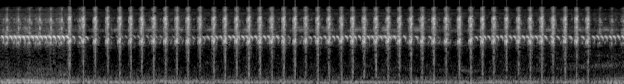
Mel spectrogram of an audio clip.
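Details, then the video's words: Shrill buzz from a night katydid (walang kecek) breaks into a long series of sharp, evenly spaced high clicks, then the sustained buzzing whine returns alongside the ticking. "Suara Walang Kecek/ Belalang Malam"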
